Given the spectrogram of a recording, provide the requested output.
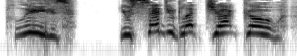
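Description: A frantic young man, as a woman narrator acts him out, pleads at the top of his voice. He pitches well above her own register and pushes hard. The reading is close and dry. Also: takes it slowly, dry recording. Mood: frantic pleading. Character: desperate young man begging for others' lives.

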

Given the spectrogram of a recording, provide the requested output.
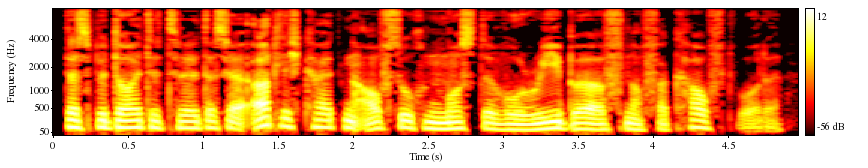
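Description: A man narrating an audiobook in a steady, measured storytelling voice. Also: on the low side, vocal fry, breathy edge, no echo, clean studio sound.

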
